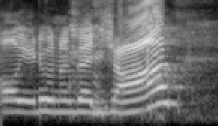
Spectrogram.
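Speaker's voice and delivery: ordinary delivery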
